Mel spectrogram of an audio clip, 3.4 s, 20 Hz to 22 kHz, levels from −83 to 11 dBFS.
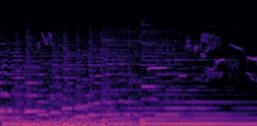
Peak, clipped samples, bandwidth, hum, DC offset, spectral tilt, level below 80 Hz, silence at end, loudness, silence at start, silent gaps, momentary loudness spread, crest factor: -26 dBFS; under 0.1%; 13 kHz; 50 Hz at -60 dBFS; under 0.1%; -6 dB/octave; -46 dBFS; 0 s; -40 LUFS; 0 s; none; 3 LU; 12 dB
